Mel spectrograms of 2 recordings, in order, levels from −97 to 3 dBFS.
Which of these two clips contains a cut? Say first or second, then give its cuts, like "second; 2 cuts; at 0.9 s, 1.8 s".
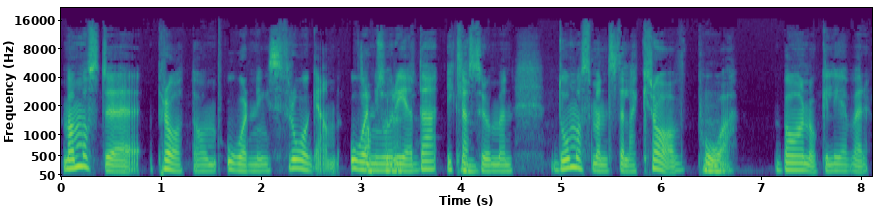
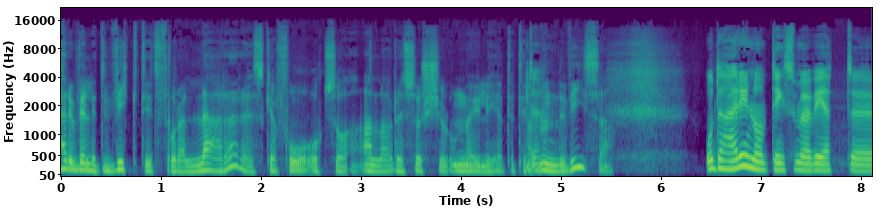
second; 2 cuts; at 1.1 s, 4.7 s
